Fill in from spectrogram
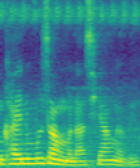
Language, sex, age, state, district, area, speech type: Bodo, female, 45-60, Assam, Kokrajhar, rural, spontaneous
